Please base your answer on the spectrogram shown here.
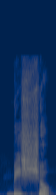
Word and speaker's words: বিশ্ব: উচ্চারণের সময় শুধুমাত্র তালব্য স উচ্চারিত হয়েছে, আর বয়ের পরিবর্তে তালব্য স উচ্চারিত হয়েছে।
